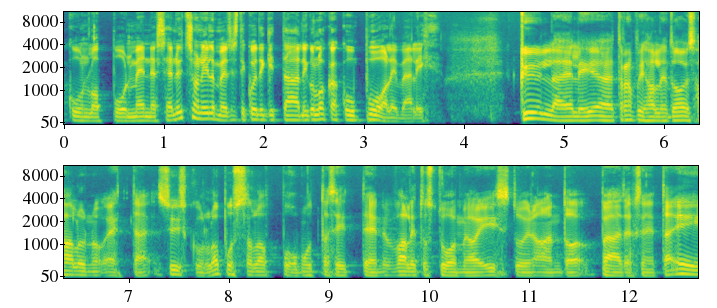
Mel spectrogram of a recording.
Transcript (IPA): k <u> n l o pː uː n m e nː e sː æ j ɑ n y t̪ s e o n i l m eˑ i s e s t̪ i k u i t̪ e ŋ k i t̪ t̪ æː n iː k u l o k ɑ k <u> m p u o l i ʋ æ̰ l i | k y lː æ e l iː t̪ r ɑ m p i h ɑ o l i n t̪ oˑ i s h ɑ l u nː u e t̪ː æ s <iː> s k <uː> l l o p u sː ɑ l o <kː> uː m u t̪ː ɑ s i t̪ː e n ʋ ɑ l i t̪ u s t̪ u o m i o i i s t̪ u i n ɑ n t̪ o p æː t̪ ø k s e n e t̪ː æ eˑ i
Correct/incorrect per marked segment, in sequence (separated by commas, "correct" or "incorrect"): incorrect, incorrect, incorrect, correct, incorrect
